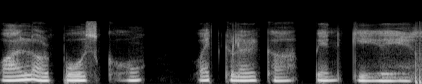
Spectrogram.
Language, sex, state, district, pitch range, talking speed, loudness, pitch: Hindi, female, Arunachal Pradesh, Papum Pare, 175-190 Hz, 115 wpm, -15 LUFS, 185 Hz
